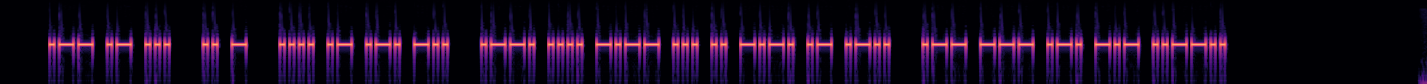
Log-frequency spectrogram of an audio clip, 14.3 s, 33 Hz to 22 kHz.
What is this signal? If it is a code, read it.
Morse code, heard as a keyed tone, about 25 wpm, 700 Hz. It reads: WAS IT HARD PHYSICAL WORK?
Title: Sentences from Top 1000 Words - Review Part 4 - 25wpm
